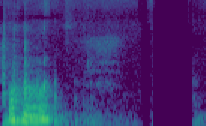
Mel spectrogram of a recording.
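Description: A woman's short wordless voiced sound, about half a second long at the start. After it comes faint room tone, and the audio cuts out completely for a moment.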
